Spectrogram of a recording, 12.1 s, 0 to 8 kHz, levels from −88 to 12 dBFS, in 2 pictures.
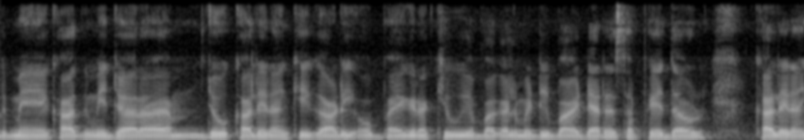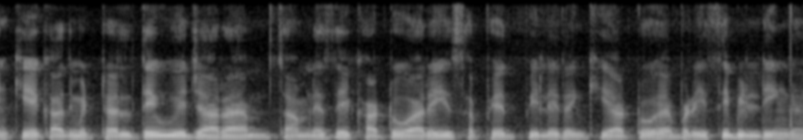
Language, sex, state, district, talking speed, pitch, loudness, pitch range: Hindi, male, Rajasthan, Churu, 245 wpm, 140 Hz, -19 LUFS, 135-145 Hz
